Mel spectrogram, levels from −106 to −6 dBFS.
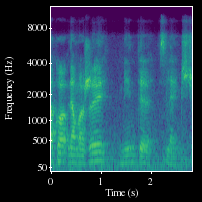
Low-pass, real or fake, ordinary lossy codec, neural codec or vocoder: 7.2 kHz; real; Opus, 16 kbps; none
